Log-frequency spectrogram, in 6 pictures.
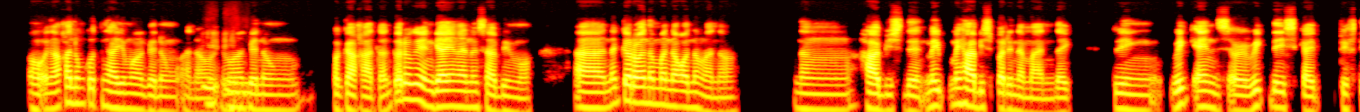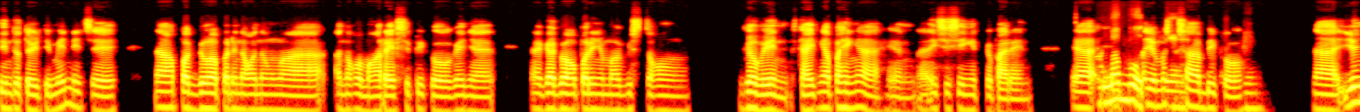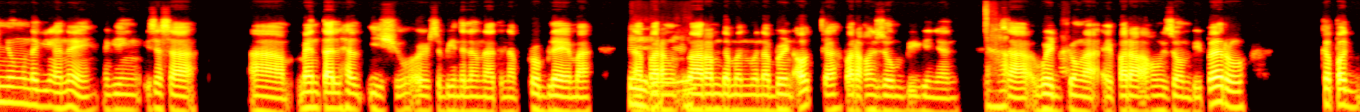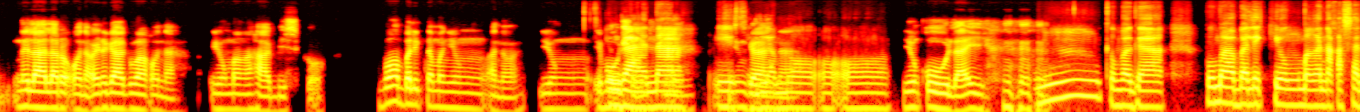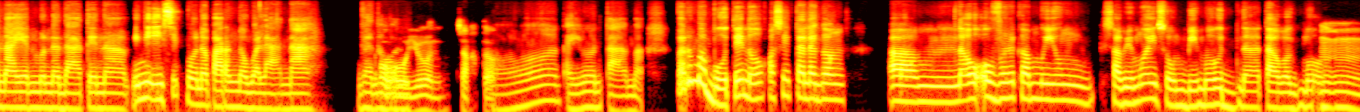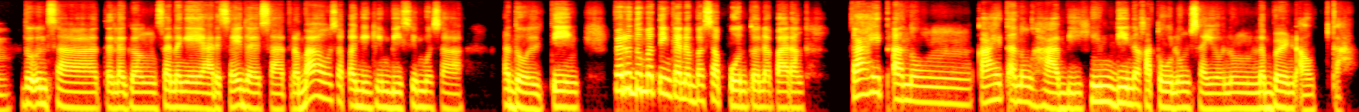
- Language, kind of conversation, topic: Filipino, podcast, Paano ka nakagagawa ng oras para sa libangan mo kahit abala ka?
- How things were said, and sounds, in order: chuckle; gasp; tapping; other background noise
